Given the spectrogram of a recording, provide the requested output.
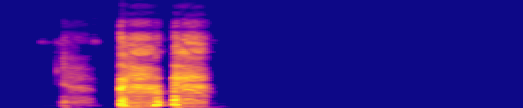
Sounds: Cough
